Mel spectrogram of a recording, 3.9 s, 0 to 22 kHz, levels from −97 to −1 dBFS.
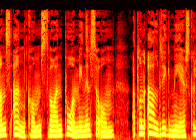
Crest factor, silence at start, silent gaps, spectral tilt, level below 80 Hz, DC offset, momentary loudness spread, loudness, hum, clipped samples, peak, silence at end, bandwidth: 14 dB; 0 s; none; -6 dB/octave; -50 dBFS; under 0.1%; 5 LU; -17 LUFS; none; under 0.1%; -2 dBFS; 0 s; 17 kHz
